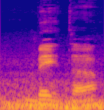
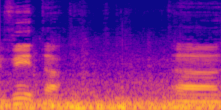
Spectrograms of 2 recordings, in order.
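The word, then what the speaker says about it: βήτα: birth to they say in modern greek you'll hear them they don't say beta beta they say vita so it's alfa vera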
